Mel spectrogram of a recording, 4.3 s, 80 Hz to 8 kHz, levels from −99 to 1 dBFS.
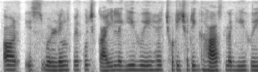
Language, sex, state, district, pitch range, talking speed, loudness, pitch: Hindi, female, Uttar Pradesh, Lalitpur, 170-180 Hz, 195 wpm, -23 LUFS, 175 Hz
